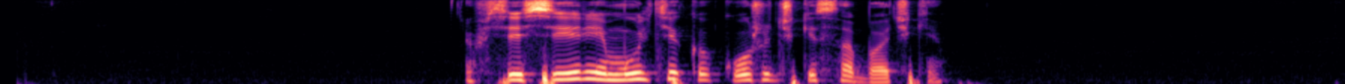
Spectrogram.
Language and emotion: Russian, neutral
